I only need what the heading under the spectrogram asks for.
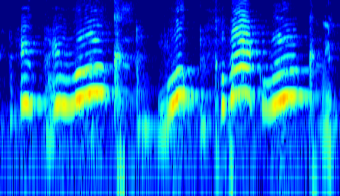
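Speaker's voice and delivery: very high, squeaky cartoon-mouse voice.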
